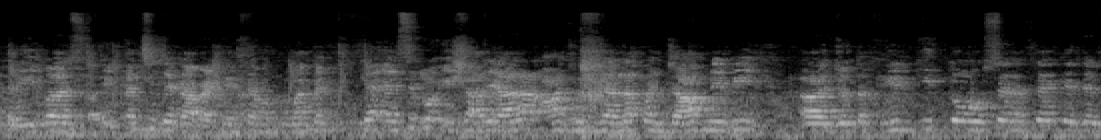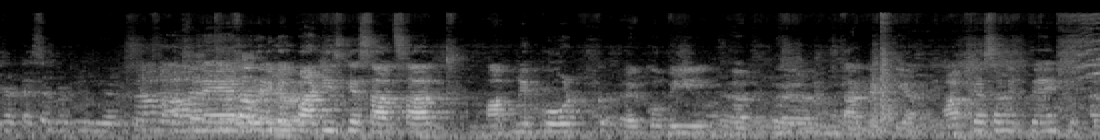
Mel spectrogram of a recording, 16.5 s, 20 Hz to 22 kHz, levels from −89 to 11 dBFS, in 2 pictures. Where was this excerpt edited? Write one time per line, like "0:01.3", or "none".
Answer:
0:09.4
